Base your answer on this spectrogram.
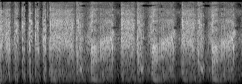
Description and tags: rhythmic voice, with massive amounts of compression, gating, equalizing etc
